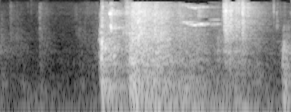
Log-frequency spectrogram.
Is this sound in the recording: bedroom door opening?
yes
